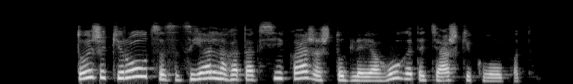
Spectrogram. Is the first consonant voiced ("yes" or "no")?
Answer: no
